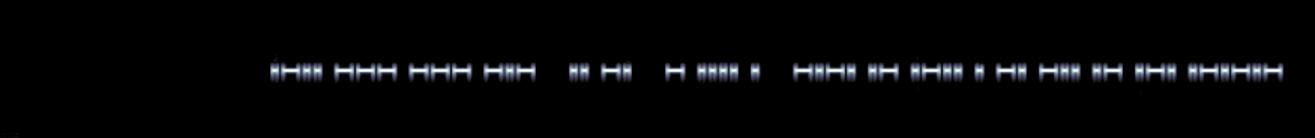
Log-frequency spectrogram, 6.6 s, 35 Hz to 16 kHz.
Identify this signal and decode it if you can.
Morse code, heard as a keyed tone, about 46 wpm, 700 Hz. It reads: LOOK IN THE CALENDAR.
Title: Sentences from Top 1600 Words 45wpm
